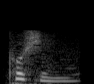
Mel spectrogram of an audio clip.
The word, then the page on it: pushing: ‘pʋʃıŋ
